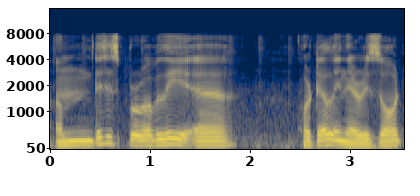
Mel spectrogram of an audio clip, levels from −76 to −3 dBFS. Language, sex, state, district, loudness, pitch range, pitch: English, male, Arunachal Pradesh, Lower Dibang Valley, -14 LUFS, 105-130 Hz, 115 Hz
